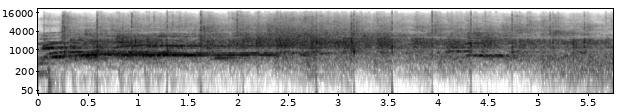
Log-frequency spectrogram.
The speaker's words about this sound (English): So can we have a round of applause for coffee?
